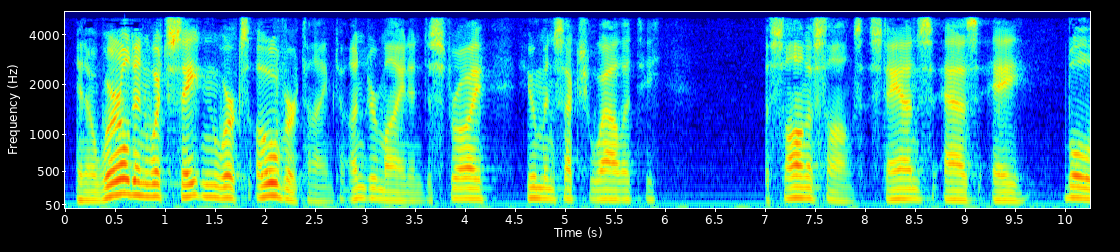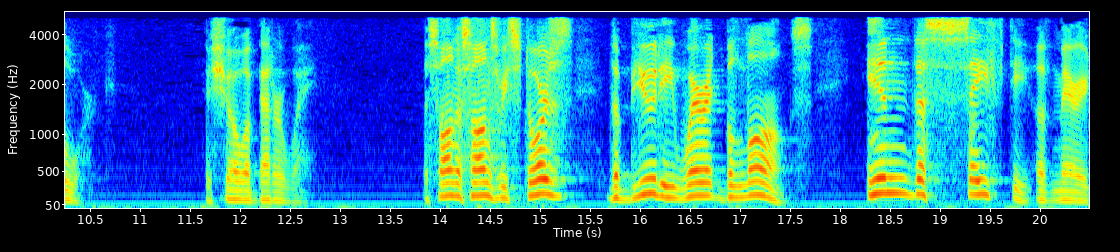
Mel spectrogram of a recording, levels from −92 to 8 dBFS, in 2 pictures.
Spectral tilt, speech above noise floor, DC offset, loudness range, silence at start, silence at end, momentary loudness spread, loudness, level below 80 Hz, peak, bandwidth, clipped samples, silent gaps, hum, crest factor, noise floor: -6.5 dB/octave; 38 dB; under 0.1%; 9 LU; 0.15 s; 0 s; 15 LU; -16 LUFS; -54 dBFS; 0 dBFS; 5.4 kHz; under 0.1%; none; none; 18 dB; -54 dBFS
